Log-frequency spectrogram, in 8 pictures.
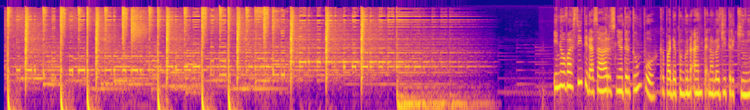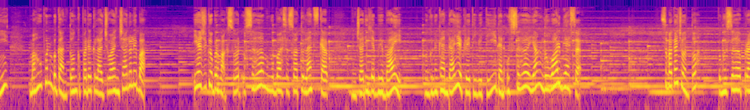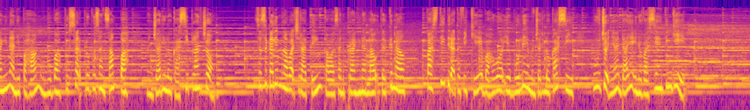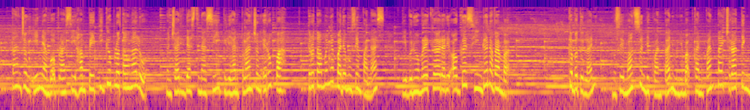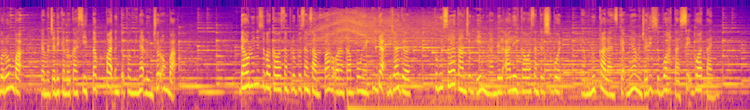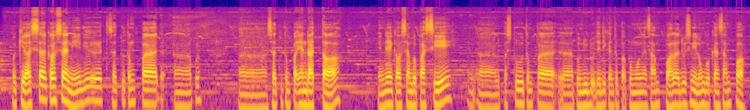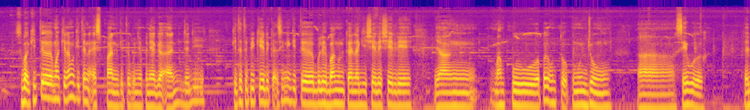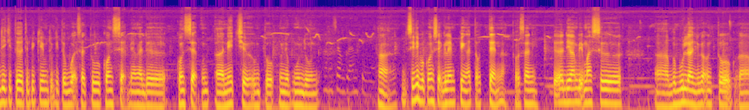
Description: menemubual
